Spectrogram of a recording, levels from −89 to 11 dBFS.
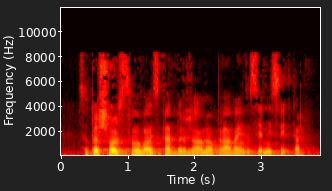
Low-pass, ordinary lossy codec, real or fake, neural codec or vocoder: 10.8 kHz; MP3, 32 kbps; fake; codec, 32 kHz, 1.9 kbps, SNAC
